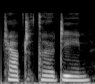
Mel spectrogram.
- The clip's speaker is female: Yes, female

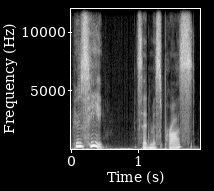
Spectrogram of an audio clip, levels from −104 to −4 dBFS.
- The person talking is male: No, female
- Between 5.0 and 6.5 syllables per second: No, 4.0 syllables/s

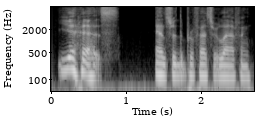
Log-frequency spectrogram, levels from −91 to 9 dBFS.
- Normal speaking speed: No, slow, 110 wpm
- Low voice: Yes, low, 130 Hz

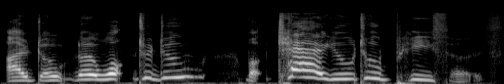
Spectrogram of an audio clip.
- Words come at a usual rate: No, slow, 130 wpm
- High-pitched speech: Yes, high, 240 Hz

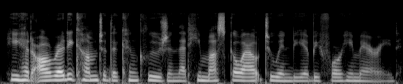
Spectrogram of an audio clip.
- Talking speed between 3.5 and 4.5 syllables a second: No, 6.4 syllables/s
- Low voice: No, medium, 175 Hz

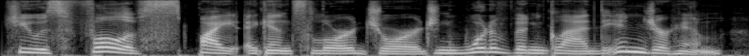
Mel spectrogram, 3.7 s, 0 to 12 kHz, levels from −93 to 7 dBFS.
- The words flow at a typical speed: No, fast, 255 wpm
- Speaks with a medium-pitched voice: Yes, medium, 180 Hz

